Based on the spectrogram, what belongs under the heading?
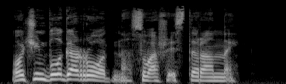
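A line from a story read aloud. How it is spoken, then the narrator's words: Snorting. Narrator (Russian): фыркнул Голд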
